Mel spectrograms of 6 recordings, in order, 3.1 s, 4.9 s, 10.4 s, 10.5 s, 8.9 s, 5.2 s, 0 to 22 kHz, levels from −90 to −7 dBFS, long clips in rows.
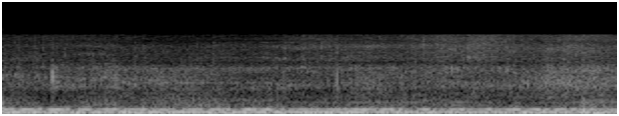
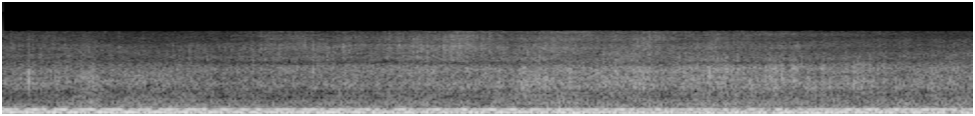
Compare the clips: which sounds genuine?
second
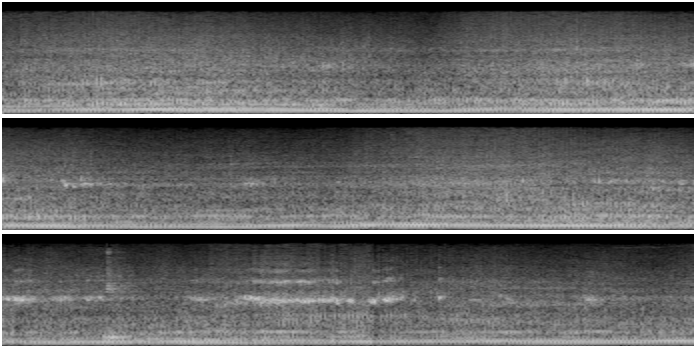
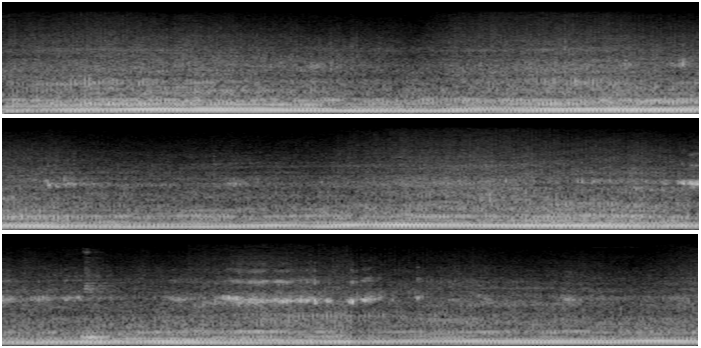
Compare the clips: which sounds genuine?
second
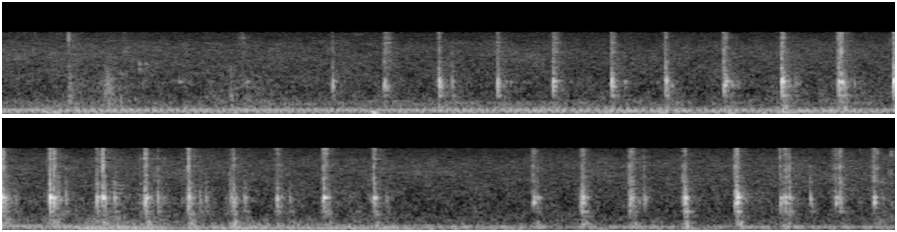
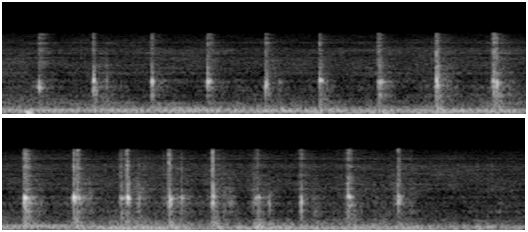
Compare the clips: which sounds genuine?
first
